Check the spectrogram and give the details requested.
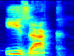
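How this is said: The name is said with Japanese pronunciation.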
